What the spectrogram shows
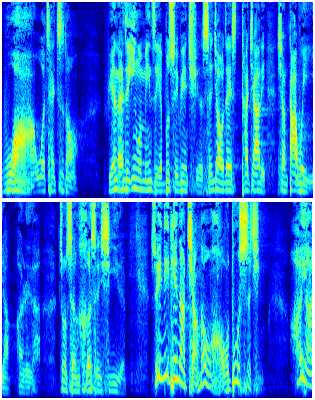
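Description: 台湾口音的男牧师，讲道声调起伏大. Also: male voice, medium pitch, moderate pace, husky, long reverb tail. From Taiwan. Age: middle-aged. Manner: animated storytelling with frequent hallelujahs and amens. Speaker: preacher. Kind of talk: sermon.

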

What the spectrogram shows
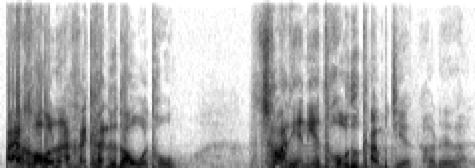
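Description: Lively preacher man in echoey hall. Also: sits high, normal speed, husky. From China. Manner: animated, joking preacher who keeps punctuating with amen and hallelujah. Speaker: pastor. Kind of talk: sermon.

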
